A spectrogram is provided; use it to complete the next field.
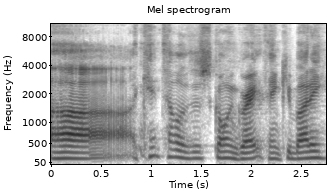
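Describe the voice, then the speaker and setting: The sound is dry and close with no echo, and the speaker has a slight Southern US accent. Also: man, very clean recording, silent background. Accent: slight Southern drawl. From Indiana, US Midwest. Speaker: business coach and livestream host. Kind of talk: live stream chat reading viewer comments. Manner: casual, halting.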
